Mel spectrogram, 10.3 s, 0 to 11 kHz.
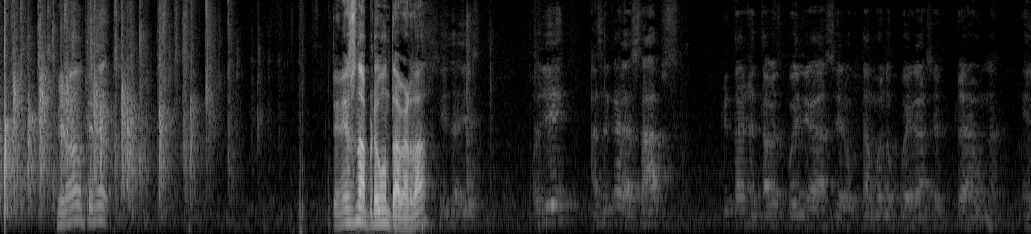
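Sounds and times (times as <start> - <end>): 
scattered hand clapping from a few people: 0.0 - 3.1
speech: 0.6 - 1.3, 3.3 - 4.4.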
